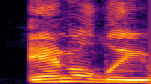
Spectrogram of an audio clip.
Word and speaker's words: Annalie: Annalie, we're supposed to say Annalie. We were saying it wrong.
